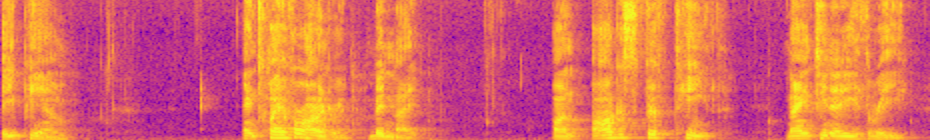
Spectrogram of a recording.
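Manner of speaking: plain reading voice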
